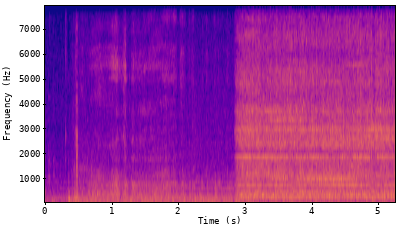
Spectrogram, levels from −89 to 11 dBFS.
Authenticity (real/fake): real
